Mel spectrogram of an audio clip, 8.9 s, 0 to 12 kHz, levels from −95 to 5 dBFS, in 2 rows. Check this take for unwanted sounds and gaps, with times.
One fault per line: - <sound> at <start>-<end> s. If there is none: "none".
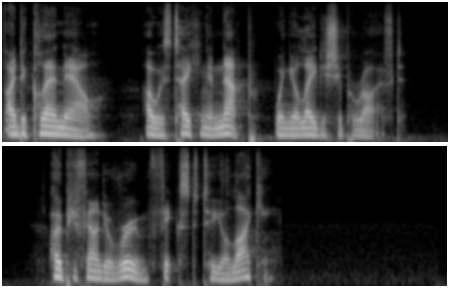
none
